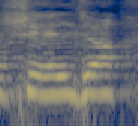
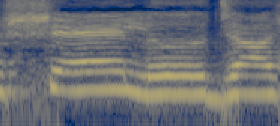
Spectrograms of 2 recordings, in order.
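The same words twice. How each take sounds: First: Said in the usual way. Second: शैलजा stretched slowly as शै-ल-जा; syllable-by-syllable. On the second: Shown as a demonstration. Teacher offering a familiar name, syllable by syllable. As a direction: sound out शैलजा part by part. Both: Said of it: "वो नाम भी सुना होगा".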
